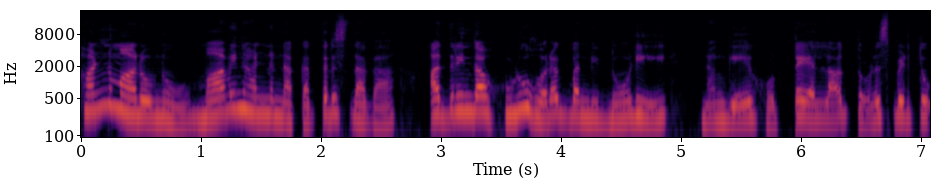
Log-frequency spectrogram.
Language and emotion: Kannada, disgusted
